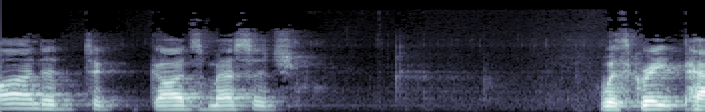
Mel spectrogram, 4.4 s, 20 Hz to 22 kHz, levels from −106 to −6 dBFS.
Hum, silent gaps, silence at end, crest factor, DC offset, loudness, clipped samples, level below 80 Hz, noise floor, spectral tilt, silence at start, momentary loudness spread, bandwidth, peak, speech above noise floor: none; none; 0 s; 20 dB; under 0.1%; -19 LUFS; under 0.1%; -78 dBFS; -69 dBFS; -7 dB/octave; 0 s; 19 LU; 7.2 kHz; 0 dBFS; 51 dB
